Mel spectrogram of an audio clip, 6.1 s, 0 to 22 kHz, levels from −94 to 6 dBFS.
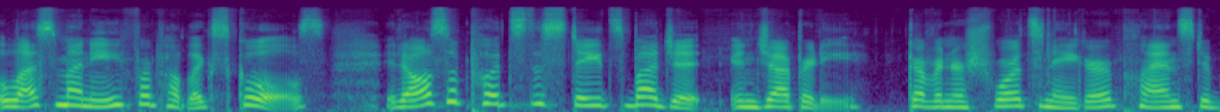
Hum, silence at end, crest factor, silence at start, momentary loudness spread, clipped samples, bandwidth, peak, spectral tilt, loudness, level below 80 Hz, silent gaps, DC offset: none; 0 s; 14 dB; 0 s; 7 LU; under 0.1%; 16 kHz; -6 dBFS; -4 dB/octave; -19 LUFS; -52 dBFS; none; under 0.1%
